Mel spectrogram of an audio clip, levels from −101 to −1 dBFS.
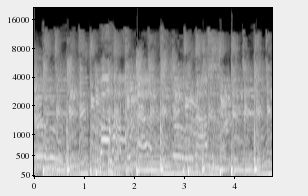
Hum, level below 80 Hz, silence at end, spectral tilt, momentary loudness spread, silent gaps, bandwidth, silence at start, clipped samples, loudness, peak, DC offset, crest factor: none; -26 dBFS; 0 s; -5 dB/octave; 3 LU; none; 14.5 kHz; 0 s; under 0.1%; -14 LUFS; 0 dBFS; under 0.1%; 14 dB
